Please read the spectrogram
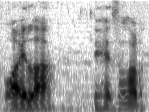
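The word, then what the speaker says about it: Islay: they're from the Isle of Skye they're either Isla is luck yeah yeah ruff or something I never knew the pronunciation for is LA why my cell call I say it easily but it's y la it has a lot of pronunciations okay correct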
